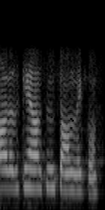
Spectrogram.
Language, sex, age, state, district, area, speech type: Kashmiri, female, 18-30, Jammu and Kashmir, Budgam, rural, conversation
